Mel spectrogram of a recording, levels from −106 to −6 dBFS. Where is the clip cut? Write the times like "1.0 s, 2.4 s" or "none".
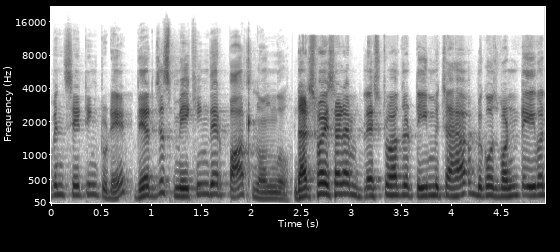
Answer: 0.8 s, 2.4 s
